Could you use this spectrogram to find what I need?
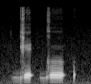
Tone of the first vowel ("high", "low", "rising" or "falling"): low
